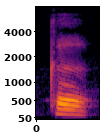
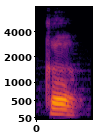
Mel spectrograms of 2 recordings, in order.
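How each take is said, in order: Both takes have the same delivery.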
